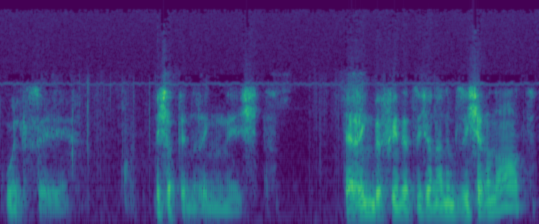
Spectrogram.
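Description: Undercover detective sergeant, radio crime play: cool irony, low-set husky voice, lively intonation, dull sound. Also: male voice, normal speed, exaggerated voice. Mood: wry, composed. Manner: ironic, teasing, matter-of-fact. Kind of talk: German radio crime drama acting.

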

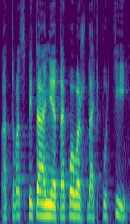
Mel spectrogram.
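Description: An older actress playing a grumbling, thrifty old widowed aunt in a radio verse comedy, querulous, emphatic and theatrical. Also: female voice, lowish voice, little pitch movement. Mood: indignant, scornful. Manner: querulous, drawn-out, emphatic delivery.

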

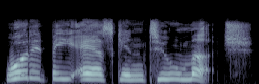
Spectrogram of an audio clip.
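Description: A coolly mocking doctor, as a male reader puts him on, lifting his voice high and stretching each word out slowly. The politeness is thin and insulting. The sound is close and dry. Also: steady tone, a bit bright, no room sound, heavily acted. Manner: slow, drawn-out, polite mockery. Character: man doctor, cool, mocking, ceremonious.

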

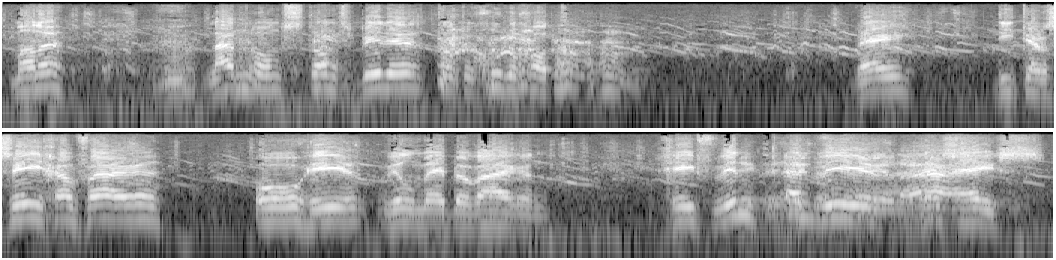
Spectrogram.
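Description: A solemn seaman intoning prayers in a radio drama. His voice is high and extremely slow, with clear noise behind it.

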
